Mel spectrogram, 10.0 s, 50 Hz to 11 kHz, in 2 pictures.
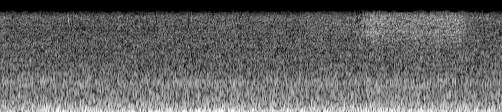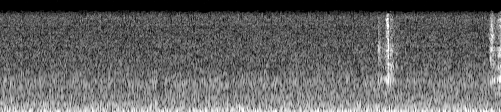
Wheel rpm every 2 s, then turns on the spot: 0, 0, 0, 0, 0.
none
